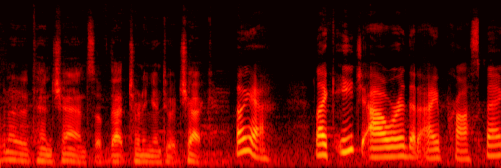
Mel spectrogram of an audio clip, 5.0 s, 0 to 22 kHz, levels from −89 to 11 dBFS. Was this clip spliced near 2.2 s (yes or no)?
yes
